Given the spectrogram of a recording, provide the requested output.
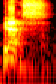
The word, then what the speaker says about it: Crush: Vale, pues aquí parece que tenemos al primer jefe, Crash. Que sí, que se llama como Crash, como Crash Bandicoot, pero se escribe con U. Pero bueno, al fin y al cabo se llama igual, Crash.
